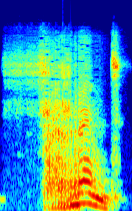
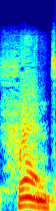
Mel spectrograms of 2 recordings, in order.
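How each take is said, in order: First: The R sounds foreign-accented, not English. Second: The R sounds like a native English R. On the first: The speaker calls it wrong. "ele tinha o R de, de dizer assim" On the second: The speaker calls it right. "em vez de"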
